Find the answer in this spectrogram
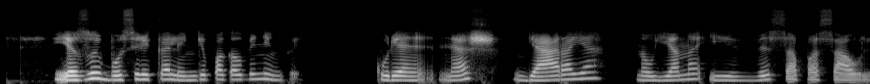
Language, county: Lithuanian, Kaunas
